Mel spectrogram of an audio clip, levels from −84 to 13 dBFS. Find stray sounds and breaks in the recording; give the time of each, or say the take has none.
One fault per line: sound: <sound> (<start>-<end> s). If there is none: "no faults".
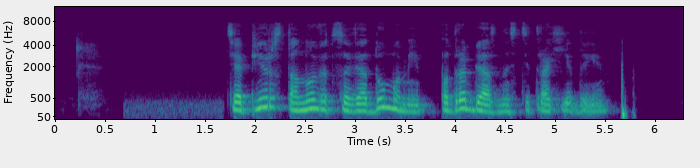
no faults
